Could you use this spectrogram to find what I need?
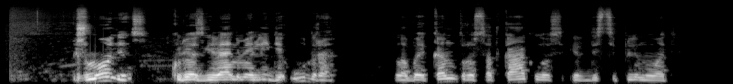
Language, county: Lithuanian, Vilnius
